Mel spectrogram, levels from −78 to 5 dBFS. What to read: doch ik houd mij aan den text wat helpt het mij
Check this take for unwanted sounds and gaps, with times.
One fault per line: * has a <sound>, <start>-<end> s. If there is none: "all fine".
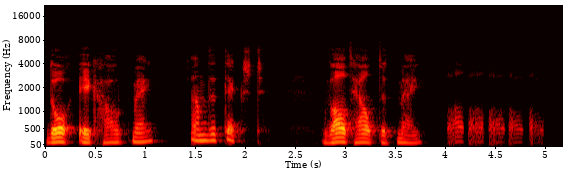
* has a laugh, 4.0-5.0 s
